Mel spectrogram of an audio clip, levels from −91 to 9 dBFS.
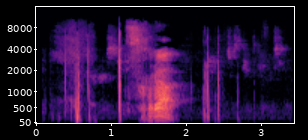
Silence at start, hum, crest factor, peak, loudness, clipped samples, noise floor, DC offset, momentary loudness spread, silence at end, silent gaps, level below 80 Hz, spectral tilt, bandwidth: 0.4 s; none; 28 dB; 0 dBFS; -24 LUFS; under 0.1%; -55 dBFS; under 0.1%; 22 LU; 0.2 s; none; -68 dBFS; -2.5 dB/octave; 11 kHz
